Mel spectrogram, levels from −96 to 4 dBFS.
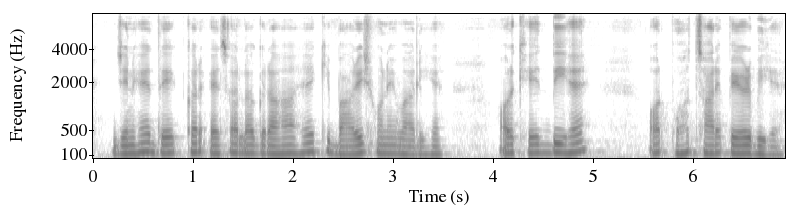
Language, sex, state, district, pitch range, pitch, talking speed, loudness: Hindi, male, Bihar, East Champaran, 115-130 Hz, 125 Hz, 340 wpm, -49 LUFS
